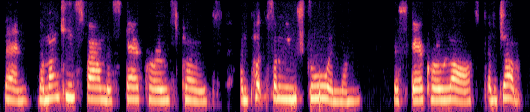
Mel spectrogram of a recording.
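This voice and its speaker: High-voiced woman reading a storybook. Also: fairly even intonation, darkish tone, dry recording, poor audio. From Vietnam. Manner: slow, clear, simple storytelling. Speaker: narrator. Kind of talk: storybook read-aloud for English learners.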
